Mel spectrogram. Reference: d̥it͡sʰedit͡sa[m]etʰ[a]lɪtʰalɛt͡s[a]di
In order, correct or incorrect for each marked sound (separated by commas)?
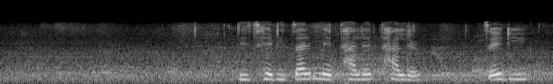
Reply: correct, correct, incorrect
